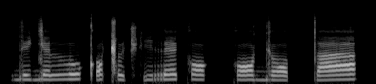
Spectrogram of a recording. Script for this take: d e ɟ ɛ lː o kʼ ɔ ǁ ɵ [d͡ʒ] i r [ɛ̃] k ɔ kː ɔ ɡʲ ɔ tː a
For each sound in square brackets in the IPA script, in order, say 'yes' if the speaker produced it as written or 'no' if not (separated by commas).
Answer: no, no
